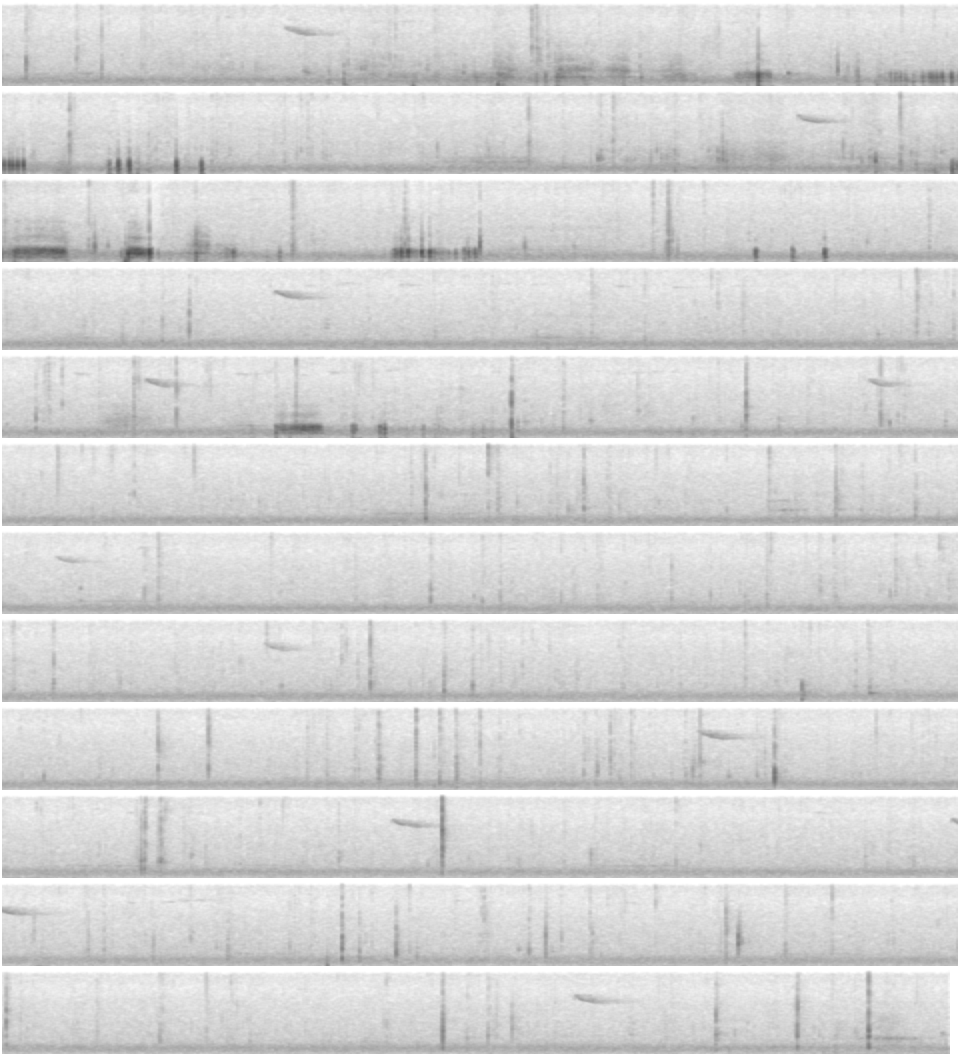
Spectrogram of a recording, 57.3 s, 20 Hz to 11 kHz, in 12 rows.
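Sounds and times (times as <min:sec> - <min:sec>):
Eurasian treecreeper calling: 0:00.0 - 0:22.5, 0:40.6 - 0:42.5, 0:43.2 - 0:52.1, 0:53.7 - 0:57.3.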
